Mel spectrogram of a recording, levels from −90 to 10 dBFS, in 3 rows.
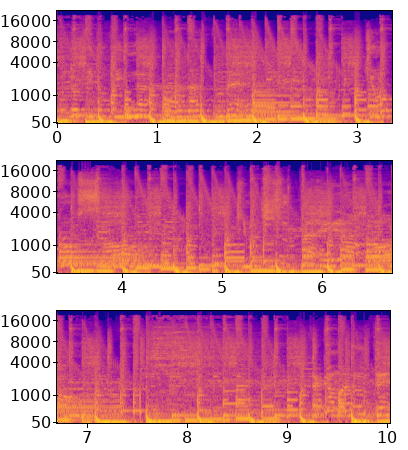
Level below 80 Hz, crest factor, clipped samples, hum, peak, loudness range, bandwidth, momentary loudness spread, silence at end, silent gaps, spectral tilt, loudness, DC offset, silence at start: -14 dBFS; 10 dB; 0.5%; none; 0 dBFS; 1 LU; 19.5 kHz; 3 LU; 0 s; none; -5 dB/octave; -11 LUFS; under 0.1%; 0 s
